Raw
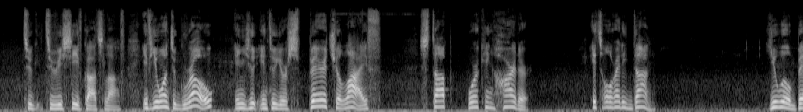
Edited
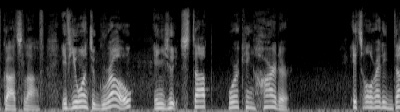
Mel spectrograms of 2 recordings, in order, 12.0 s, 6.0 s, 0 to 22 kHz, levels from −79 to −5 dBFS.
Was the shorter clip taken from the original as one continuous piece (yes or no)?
no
